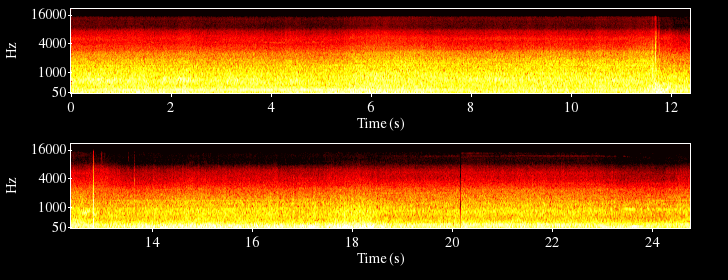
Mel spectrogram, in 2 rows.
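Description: Yamaha MT-09 SP's three-cylinder engine running at steady cruising revs under way, with wind noise on the microphone. About halfway through there are two sharp clicks, and near the end the engine note wavers up and down.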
